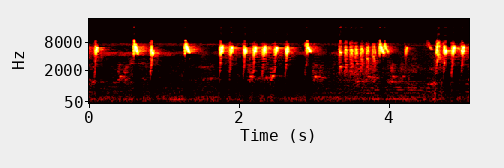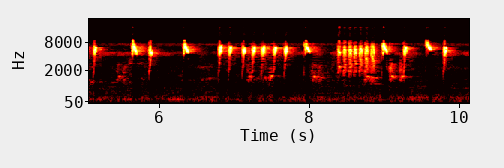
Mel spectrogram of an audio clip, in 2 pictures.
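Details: Master recording of a Javan cochoa for training songbirds: repeated strings of fast, high, sharp chirps, each run lasting one to two seconds with brief gaps, including a buzzy rattled phrase.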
